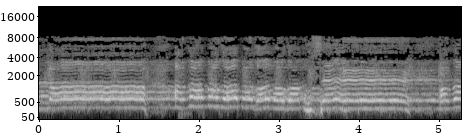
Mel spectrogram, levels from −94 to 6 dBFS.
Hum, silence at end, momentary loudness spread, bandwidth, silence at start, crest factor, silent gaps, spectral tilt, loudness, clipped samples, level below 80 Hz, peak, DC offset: none; 0 s; 5 LU; 8.8 kHz; 0 s; 14 dB; none; -2.5 dB/octave; -20 LUFS; under 0.1%; -70 dBFS; -6 dBFS; under 0.1%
